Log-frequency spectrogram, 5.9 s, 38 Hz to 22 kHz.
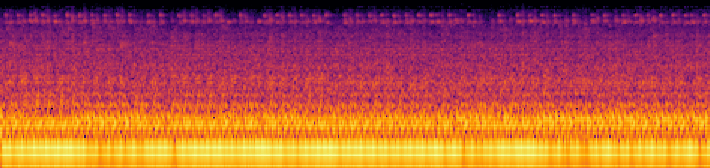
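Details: Norton P11 vintage British twin at first kick-start after a full carburettor strip and fresh gas: low, lumpy idle with uneven beats, one cylinder lazy; its pilot jet isn't following adjustment like the other side's, to be cleaned again.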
